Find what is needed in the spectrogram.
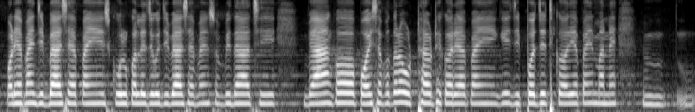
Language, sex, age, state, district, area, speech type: Odia, female, 18-30, Odisha, Dhenkanal, rural, spontaneous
